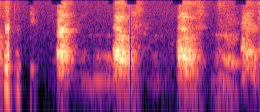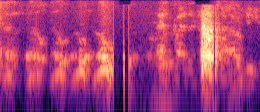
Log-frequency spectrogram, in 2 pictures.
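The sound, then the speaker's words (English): A dog barks repeatedly in loud, sharp bursts, with quieter yips and whines between them and a voice talking over parts of it. “Oh, I see the dog is really working, huh?”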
